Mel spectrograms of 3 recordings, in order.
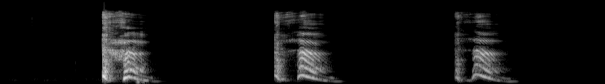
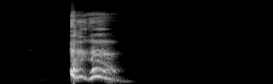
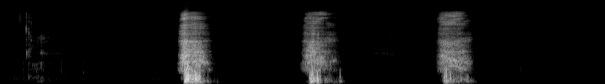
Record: {
  "three_cough_length": "6.1 s",
  "three_cough_amplitude": 32051,
  "three_cough_signal_mean_std_ratio": 0.3,
  "cough_length": "2.7 s",
  "cough_amplitude": 32768,
  "cough_signal_mean_std_ratio": 0.29,
  "exhalation_length": "6.1 s",
  "exhalation_amplitude": 32768,
  "exhalation_signal_mean_std_ratio": 0.23,
  "survey_phase": "beta (2021-08-13 to 2022-03-07)",
  "age": "45-64",
  "gender": "Female",
  "wearing_mask": "No",
  "symptom_none": true,
  "smoker_status": "Ex-smoker",
  "respiratory_condition_asthma": false,
  "respiratory_condition_other": false,
  "recruitment_source": "REACT",
  "submission_delay": "1 day",
  "covid_test_result": "Negative",
  "covid_test_method": "RT-qPCR",
  "influenza_a_test_result": "Negative",
  "influenza_b_test_result": "Negative"
}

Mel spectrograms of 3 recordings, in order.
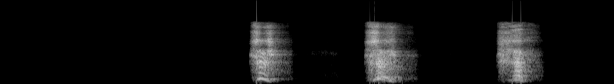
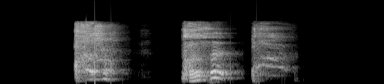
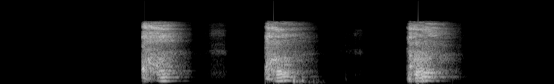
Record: {
  "exhalation_length": "6.1 s",
  "exhalation_amplitude": 32768,
  "exhalation_signal_mean_std_ratio": 0.29,
  "cough_length": "3.8 s",
  "cough_amplitude": 29508,
  "cough_signal_mean_std_ratio": 0.44,
  "three_cough_length": "5.5 s",
  "three_cough_amplitude": 32768,
  "three_cough_signal_mean_std_ratio": 0.35,
  "survey_phase": "alpha (2021-03-01 to 2021-08-12)",
  "age": "45-64",
  "gender": "Female",
  "wearing_mask": "No",
  "symptom_none": true,
  "smoker_status": "Never smoked",
  "respiratory_condition_asthma": false,
  "respiratory_condition_other": false,
  "recruitment_source": "REACT",
  "submission_delay": "1 day",
  "covid_test_result": "Negative",
  "covid_test_method": "RT-qPCR"
}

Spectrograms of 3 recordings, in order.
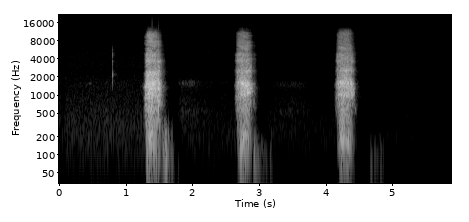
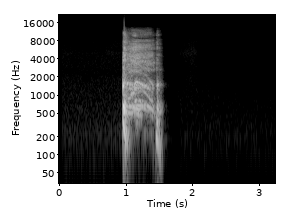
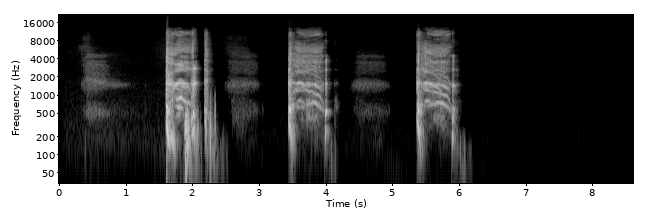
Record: {
  "exhalation_length": "5.9 s",
  "exhalation_amplitude": 30893,
  "exhalation_signal_mean_std_ratio": 0.27,
  "cough_length": "3.2 s",
  "cough_amplitude": 32767,
  "cough_signal_mean_std_ratio": 0.29,
  "three_cough_length": "8.6 s",
  "three_cough_amplitude": 32751,
  "three_cough_signal_mean_std_ratio": 0.3,
  "survey_phase": "beta (2021-08-13 to 2022-03-07)",
  "age": "18-44",
  "gender": "Male",
  "wearing_mask": "No",
  "symptom_cough_any": true,
  "symptom_new_continuous_cough": true,
  "symptom_runny_or_blocked_nose": true,
  "symptom_sore_throat": true,
  "symptom_fatigue": true,
  "symptom_headache": true,
  "symptom_change_to_sense_of_smell_or_taste": true,
  "symptom_onset": "3 days",
  "smoker_status": "Never smoked",
  "respiratory_condition_asthma": false,
  "respiratory_condition_other": false,
  "recruitment_source": "Test and Trace",
  "submission_delay": "1 day",
  "covid_test_result": "Positive",
  "covid_test_method": "RT-qPCR",
  "covid_ct_value": 27.2,
  "covid_ct_gene": "N gene"
}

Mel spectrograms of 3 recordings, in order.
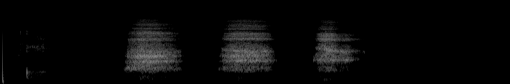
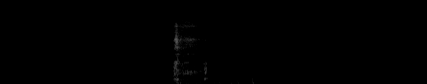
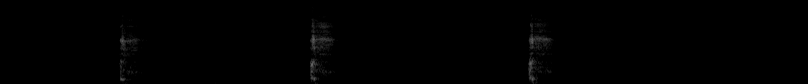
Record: {
  "exhalation_length": "5.1 s",
  "exhalation_amplitude": 2422,
  "exhalation_signal_mean_std_ratio": 0.45,
  "cough_length": "4.3 s",
  "cough_amplitude": 849,
  "cough_signal_mean_std_ratio": 0.24,
  "three_cough_length": "8.1 s",
  "three_cough_amplitude": 1021,
  "three_cough_signal_mean_std_ratio": 0.26,
  "survey_phase": "alpha (2021-03-01 to 2021-08-12)",
  "age": "65+",
  "gender": "Female",
  "wearing_mask": "No",
  "symptom_none": true,
  "smoker_status": "Ex-smoker",
  "respiratory_condition_asthma": false,
  "respiratory_condition_other": false,
  "recruitment_source": "REACT",
  "submission_delay": "31 days",
  "covid_test_result": "Negative",
  "covid_test_method": "RT-qPCR"
}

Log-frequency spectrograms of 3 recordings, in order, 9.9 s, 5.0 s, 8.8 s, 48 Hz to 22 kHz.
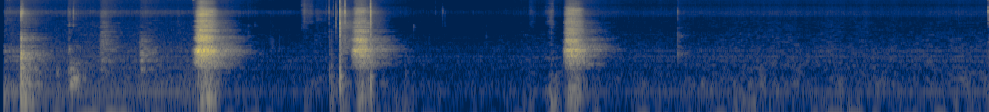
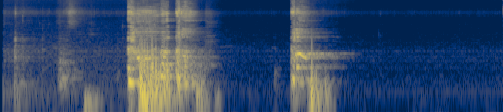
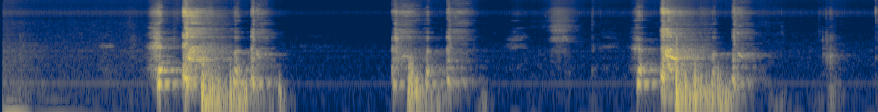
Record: {
  "exhalation_length": "9.9 s",
  "exhalation_amplitude": 32768,
  "exhalation_signal_mean_std_ratio": 0.2,
  "cough_length": "5.0 s",
  "cough_amplitude": 32768,
  "cough_signal_mean_std_ratio": 0.35,
  "three_cough_length": "8.8 s",
  "three_cough_amplitude": 32768,
  "three_cough_signal_mean_std_ratio": 0.34,
  "survey_phase": "beta (2021-08-13 to 2022-03-07)",
  "age": "45-64",
  "gender": "Female",
  "wearing_mask": "No",
  "symptom_cough_any": true,
  "symptom_runny_or_blocked_nose": true,
  "symptom_fatigue": true,
  "symptom_change_to_sense_of_smell_or_taste": true,
  "smoker_status": "Never smoked",
  "respiratory_condition_asthma": false,
  "respiratory_condition_other": false,
  "recruitment_source": "Test and Trace",
  "submission_delay": "2 days",
  "covid_test_result": "Positive",
  "covid_test_method": "RT-qPCR",
  "covid_ct_value": 25.8,
  "covid_ct_gene": "ORF1ab gene",
  "covid_ct_mean": 26.7,
  "covid_viral_load": "1800 copies/ml",
  "covid_viral_load_category": "Minimal viral load (< 10K copies/ml)"
}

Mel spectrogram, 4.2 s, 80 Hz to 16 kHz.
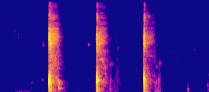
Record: {
  "three_cough_length": "4.2 s",
  "three_cough_amplitude": 32766,
  "three_cough_signal_mean_std_ratio": 0.21,
  "survey_phase": "beta (2021-08-13 to 2022-03-07)",
  "age": "18-44",
  "gender": "Male",
  "wearing_mask": "No",
  "symptom_none": true,
  "smoker_status": "Never smoked",
  "respiratory_condition_asthma": false,
  "respiratory_condition_other": false,
  "recruitment_source": "Test and Trace",
  "submission_delay": "1 day",
  "covid_test_result": "Positive",
  "covid_test_method": "RT-qPCR",
  "covid_ct_value": 18.1,
  "covid_ct_gene": "ORF1ab gene",
  "covid_ct_mean": 18.5,
  "covid_viral_load": "830000 copies/ml",
  "covid_viral_load_category": "Low viral load (10K-1M copies/ml)"
}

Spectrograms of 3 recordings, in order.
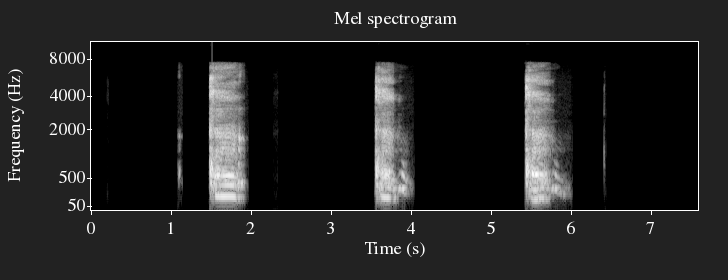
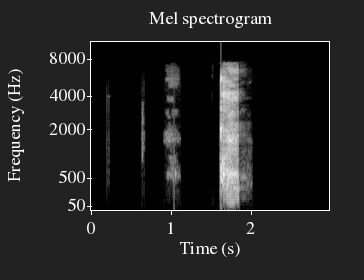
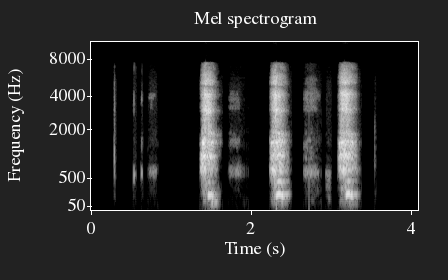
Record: {
  "three_cough_length": "7.6 s",
  "three_cough_amplitude": 32767,
  "three_cough_signal_mean_std_ratio": 0.29,
  "cough_length": "3.0 s",
  "cough_amplitude": 32768,
  "cough_signal_mean_std_ratio": 0.22,
  "exhalation_length": "4.1 s",
  "exhalation_amplitude": 31274,
  "exhalation_signal_mean_std_ratio": 0.29,
  "survey_phase": "beta (2021-08-13 to 2022-03-07)",
  "age": "45-64",
  "gender": "Female",
  "wearing_mask": "No",
  "symptom_cough_any": true,
  "symptom_new_continuous_cough": true,
  "symptom_runny_or_blocked_nose": true,
  "symptom_sore_throat": true,
  "symptom_fatigue": true,
  "symptom_change_to_sense_of_smell_or_taste": true,
  "symptom_loss_of_taste": true,
  "symptom_other": true,
  "symptom_onset": "4 days",
  "smoker_status": "Never smoked",
  "respiratory_condition_asthma": false,
  "respiratory_condition_other": false,
  "recruitment_source": "Test and Trace",
  "submission_delay": "1 day",
  "covid_test_result": "Positive",
  "covid_test_method": "RT-qPCR",
  "covid_ct_value": 24.8,
  "covid_ct_gene": "ORF1ab gene"
}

